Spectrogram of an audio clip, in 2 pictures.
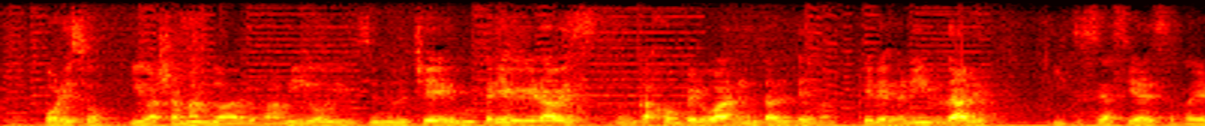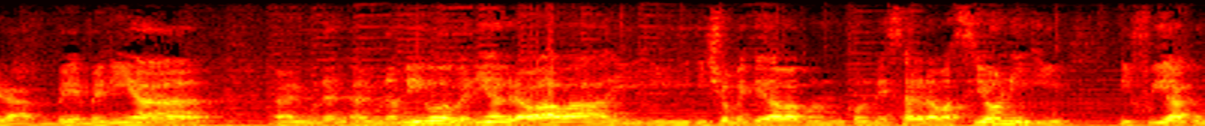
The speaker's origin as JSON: {"language": "Spanish", "town": "Rosario", "region": "Santa Fe", "country": "Argentina", "tie": "born or raised there", "moved": "yes", "said": "Yo soy de Rosario, viví ahí hasta venirme acá"}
